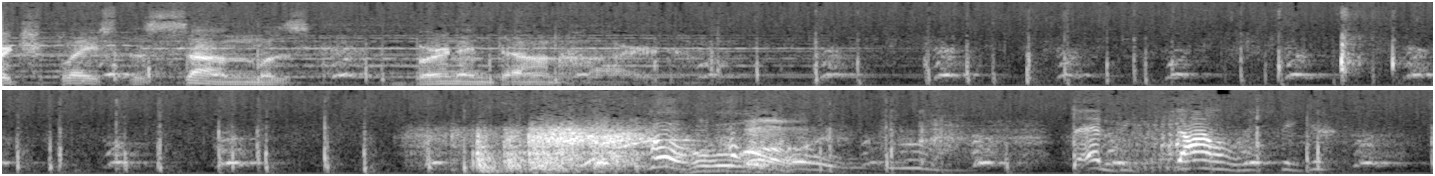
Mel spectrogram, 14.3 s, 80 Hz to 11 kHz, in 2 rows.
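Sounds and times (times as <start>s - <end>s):
speech: 0.0s - 3.0s, 13.2s - 13.8s
horse hooves clip-clopping: 0.0s - 9.9s, 10.7s - 14.2s
low constant hum: 0.0s - 14.2s
rush of broadband noise: 8.4s - 11.6s.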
